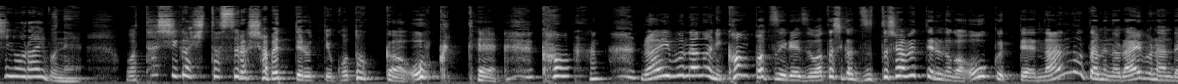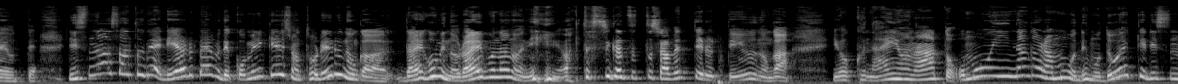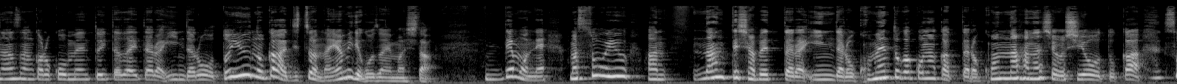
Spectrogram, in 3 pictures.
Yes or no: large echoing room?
no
